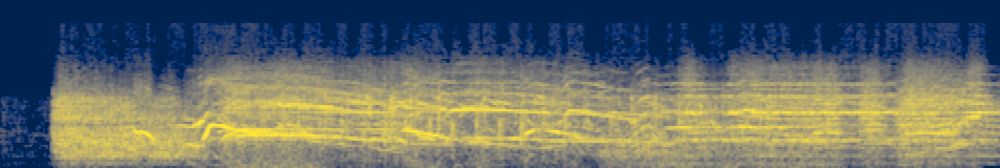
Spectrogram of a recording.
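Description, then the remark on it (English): In Charleston, as the first cannon shot is fired at Fort Sumter, a crowd of ladies waving handkerchiefs from balconies and terraces bursts into loud, sustained cheering after a moment of quiet: a dense roar of many voices with high whoops and shouts that holds steady to the end. “Beginning of a war that started with the cheers of ladies waving handkerchiefs from balconies and terraces.”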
